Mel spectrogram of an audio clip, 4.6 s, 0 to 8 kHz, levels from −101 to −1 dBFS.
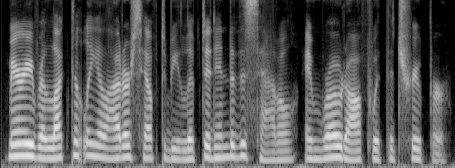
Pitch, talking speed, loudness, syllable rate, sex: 180 Hz, 210 wpm, -18 LUFS, 6.3 syllables/s, female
